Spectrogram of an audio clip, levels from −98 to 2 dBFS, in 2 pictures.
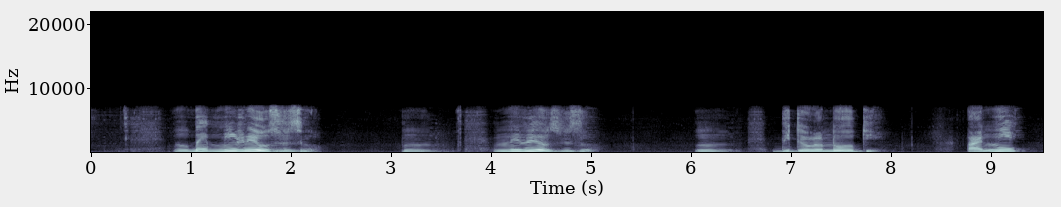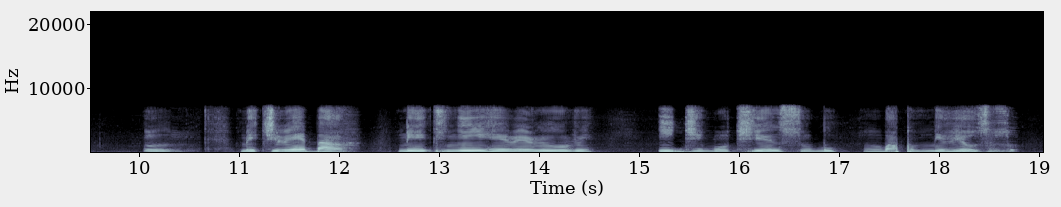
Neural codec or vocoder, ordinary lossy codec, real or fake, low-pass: codec, 44.1 kHz, 1.7 kbps, Pupu-Codec; none; fake; 7.2 kHz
